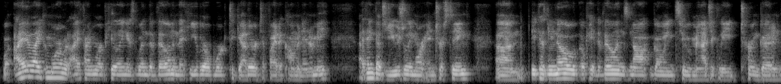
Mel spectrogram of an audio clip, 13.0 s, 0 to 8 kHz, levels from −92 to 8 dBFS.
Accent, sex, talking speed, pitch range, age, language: American, male, 200 wpm, 110-130 Hz, 20-39, English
